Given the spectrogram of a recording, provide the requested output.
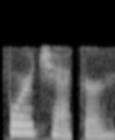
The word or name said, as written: forechecker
